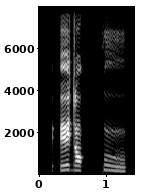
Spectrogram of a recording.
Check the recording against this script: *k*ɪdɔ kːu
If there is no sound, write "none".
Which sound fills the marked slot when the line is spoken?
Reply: ʔ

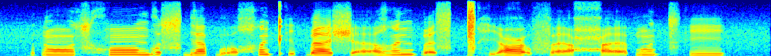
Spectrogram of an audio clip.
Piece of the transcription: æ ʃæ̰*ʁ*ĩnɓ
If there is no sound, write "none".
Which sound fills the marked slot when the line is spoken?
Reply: ʁ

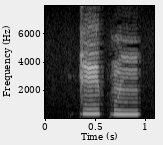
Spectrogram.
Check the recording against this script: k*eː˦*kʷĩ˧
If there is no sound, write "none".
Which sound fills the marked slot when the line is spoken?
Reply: eː˦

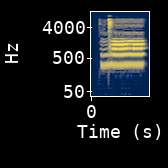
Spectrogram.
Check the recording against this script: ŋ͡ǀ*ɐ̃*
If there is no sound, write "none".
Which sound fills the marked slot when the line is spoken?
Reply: ã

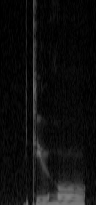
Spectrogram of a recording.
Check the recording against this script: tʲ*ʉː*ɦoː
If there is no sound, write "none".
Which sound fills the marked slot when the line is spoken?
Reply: ʉː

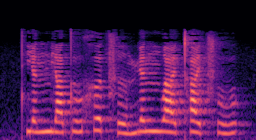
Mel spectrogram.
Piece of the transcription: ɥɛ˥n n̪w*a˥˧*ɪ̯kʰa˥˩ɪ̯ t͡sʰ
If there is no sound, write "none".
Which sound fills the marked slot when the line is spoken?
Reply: a˥˧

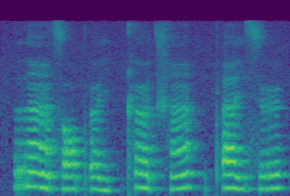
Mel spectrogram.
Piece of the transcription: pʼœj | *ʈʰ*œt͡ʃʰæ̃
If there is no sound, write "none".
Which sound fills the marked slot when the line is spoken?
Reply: ʈʰ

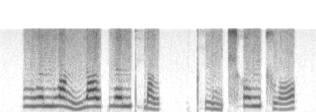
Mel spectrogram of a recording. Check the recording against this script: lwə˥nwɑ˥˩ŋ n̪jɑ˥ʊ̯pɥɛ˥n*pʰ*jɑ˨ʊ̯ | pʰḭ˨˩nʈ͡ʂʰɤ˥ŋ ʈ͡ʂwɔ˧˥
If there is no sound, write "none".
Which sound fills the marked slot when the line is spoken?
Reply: pʰ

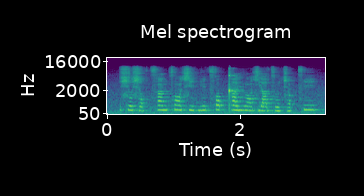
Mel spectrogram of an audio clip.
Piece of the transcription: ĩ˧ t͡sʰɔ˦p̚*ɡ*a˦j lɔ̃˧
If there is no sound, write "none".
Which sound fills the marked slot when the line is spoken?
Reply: kʰ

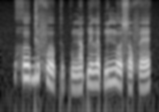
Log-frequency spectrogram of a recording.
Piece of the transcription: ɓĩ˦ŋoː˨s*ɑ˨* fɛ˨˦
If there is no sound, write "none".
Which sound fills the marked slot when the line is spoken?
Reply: ɔ˨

